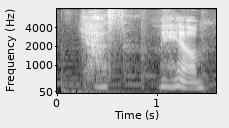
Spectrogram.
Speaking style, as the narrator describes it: In unison, we panted, trying to catch our breaths, and said

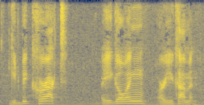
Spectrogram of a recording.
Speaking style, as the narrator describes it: Talbot replied

